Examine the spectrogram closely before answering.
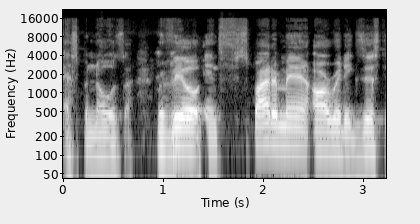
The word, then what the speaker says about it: Espinosa: The director, let me see, in an interview with Cinema Blend, Morbius director Danielle Espinosa, gotta say it like that, Espinosa, revealed in Spider-Man already exists in New York City that Jared Leto's Michael Morbius calls home.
